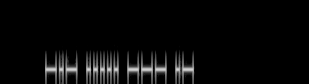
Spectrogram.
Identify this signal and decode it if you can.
Morse code, heard as a keyed tone, about 34 wpm, 700 Hz. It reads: K5OA
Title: Easy Call Signs Repeated 2x - 35wpm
